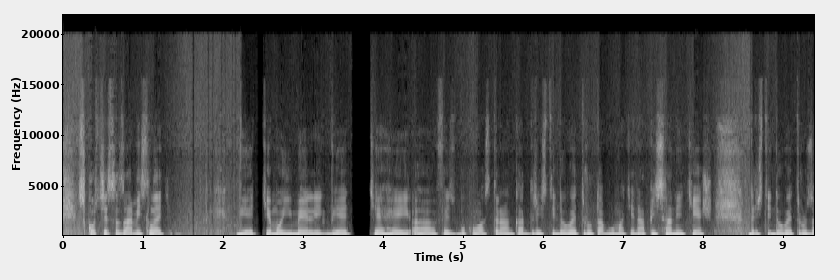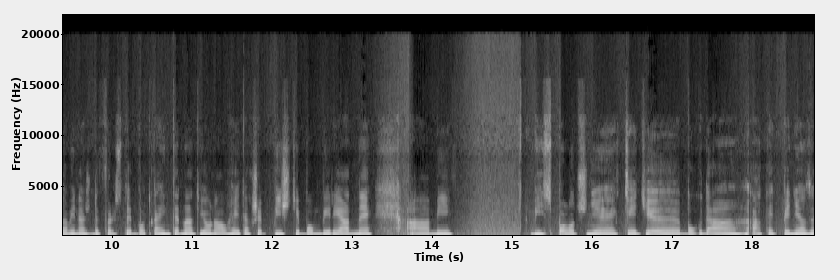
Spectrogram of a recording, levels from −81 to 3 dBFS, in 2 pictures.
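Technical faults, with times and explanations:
throughout: gain pumping. The level swings by about 20 dB, likely from excessive gain feeding a fast limiter. The waveform envelope looks flattened and the noise band breathes.
1.60–3.56 s: repeated stalls (stutter). Repeated buffer underruns cause 25 brief holds, the longest 71 ms, filling about 17% of the span. The audio drags and stutters, and the spectrogram shows repeated smeared, frozen slices.
3.60–3.84 s: call audio freeze. A 232 ms hold fades into 200 ms of silence, then the speech resumes intact. The likely cause is packets held up in transit. This appears as a fading smear, then a blank gap.
4.87–6.32 s: jitter buffer slow-down. The receiver repeated pitch periods to rebuild its reserve, adding 182 ms. Speech runs at 88% speed with unchanged pitch, and the spectrogram shows stretched, drawn-out harmonics.
8.58–11.54 s: jitter buffer speed-up. 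The receiver trimmed pitch periods to shed excess delay, removing about 0.3 s. Speech runs at 110% speed and sounds hurried, and the spectrogram shows compressed syllables at the same pitch.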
